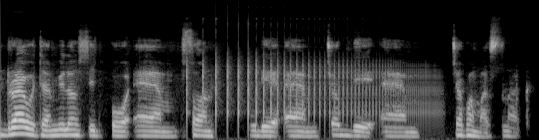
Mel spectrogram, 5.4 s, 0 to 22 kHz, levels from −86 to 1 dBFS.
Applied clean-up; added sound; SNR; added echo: none; Glass; 10 dB; none.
